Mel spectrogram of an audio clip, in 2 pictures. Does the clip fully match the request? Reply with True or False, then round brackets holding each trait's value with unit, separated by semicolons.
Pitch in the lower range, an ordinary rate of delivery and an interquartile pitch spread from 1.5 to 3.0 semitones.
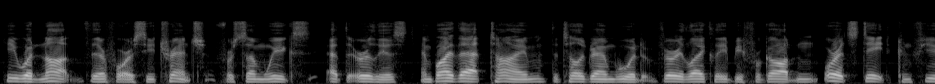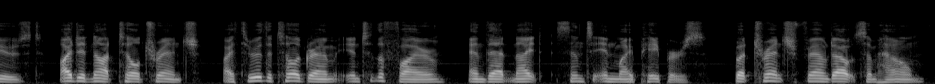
True (130 Hz; 165 wpm; 2.7 semitones)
